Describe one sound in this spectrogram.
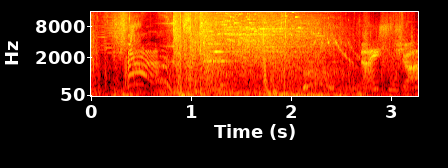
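A sword slashes with a sharp electric whoosh.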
